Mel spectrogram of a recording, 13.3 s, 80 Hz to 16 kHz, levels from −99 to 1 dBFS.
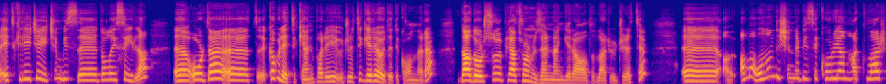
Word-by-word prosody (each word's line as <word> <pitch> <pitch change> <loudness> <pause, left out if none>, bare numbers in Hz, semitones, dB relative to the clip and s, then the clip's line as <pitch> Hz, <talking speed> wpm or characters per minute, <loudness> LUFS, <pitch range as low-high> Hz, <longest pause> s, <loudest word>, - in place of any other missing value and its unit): etkileyeceği 305 - -1
için 295 +5 -6
biz, 300 -2 -6
eee, 250 0 0
dolayısıyla, 270 - -2 0.4
eee, 235 +1 +5
orda, 290 +6 +5
eee, 250 -1 +2 0.2
d 465 - -6
kabul 330 -1 +1
ettik - - 0
yani 145 +1 -3
parayı, 195 +3 -2
ücreti 200 +7 -7
geri 230 -1 +3
ödedik 425 -3 -3
onlara. - - -3 0.4
Daha 240 0 +10
doğrusu 225 +4 +3
platform 240 -3 +2
üzerinden 140 -3 -5
geri 130 -1 -5
aldılar 120 -1 -5
ücreti, 130 +4 -7 0.6
eee, 215 0 +2
a - - -6
ama 395 - 0
onun 345 +10 -1
dışında 345 -3 -2
bizi 310 +1 -7
koruyan 320 +1 -2
haklar, 310 +1 -2
250 Hz, 145 wpm, -22 LUFS, 215-310 Hz, 0.6 s, Daha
